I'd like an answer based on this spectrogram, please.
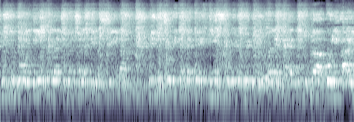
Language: Arabic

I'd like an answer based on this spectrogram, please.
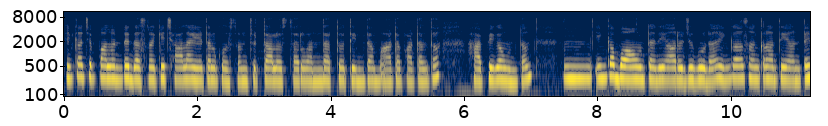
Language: Telugu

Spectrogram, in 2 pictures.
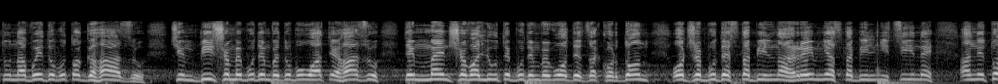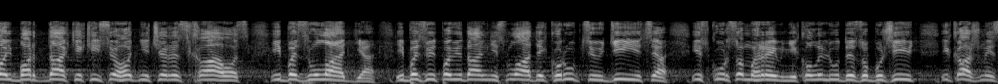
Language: Ukrainian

